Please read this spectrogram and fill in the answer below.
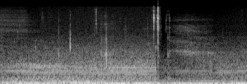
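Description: A steady low rumble with a faint steady hum above it, broken by one sharp click about one and a half seconds in.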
